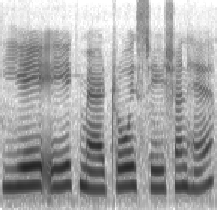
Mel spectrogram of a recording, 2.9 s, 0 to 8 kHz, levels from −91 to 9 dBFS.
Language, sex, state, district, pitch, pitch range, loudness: Hindi, female, Uttar Pradesh, Lucknow, 230 Hz, 220-245 Hz, -14 LUFS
